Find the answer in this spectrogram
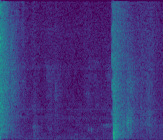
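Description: Two brief clatters of empty plastic toy capsules and wrappers being handled: a light one at the start and a louder one about a second and a half in.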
